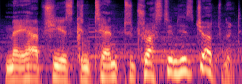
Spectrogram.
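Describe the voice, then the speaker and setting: A courtly sage from a fantasy game. He speaks deliberately, in formal archaic turns of phrase. Long hall reverb surrounds him, with music underneath. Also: mid-range voice, very animated, darkish tone. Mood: grave, musing. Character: courtly male sage with archaic, cryptic speech. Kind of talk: scripted video game voice acting.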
